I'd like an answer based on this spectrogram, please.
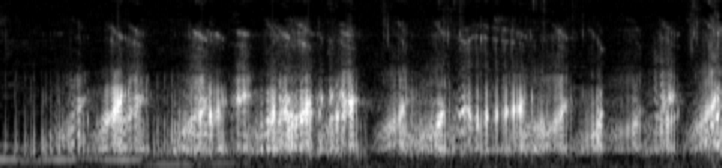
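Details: Frogs croaking close to a phone microphone, a continuous rasping chorus of overlapping pulsed croaks rising and falling in loudness, with a brief low tonal hum near the start.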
